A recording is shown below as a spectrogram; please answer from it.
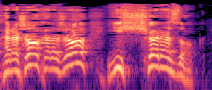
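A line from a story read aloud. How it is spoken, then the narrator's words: Shouting. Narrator (Russian): Великий князь закричал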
